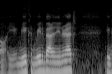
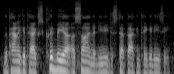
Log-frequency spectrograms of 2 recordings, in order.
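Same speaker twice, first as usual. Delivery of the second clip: ordinary talk, nothing marked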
